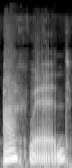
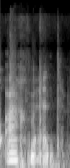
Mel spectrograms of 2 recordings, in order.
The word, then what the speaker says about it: Ahmad: the floor with Amed so many people are struggling to pronounce my name here in the US my name is spelled as a h m a d so Amed so originally I'm from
